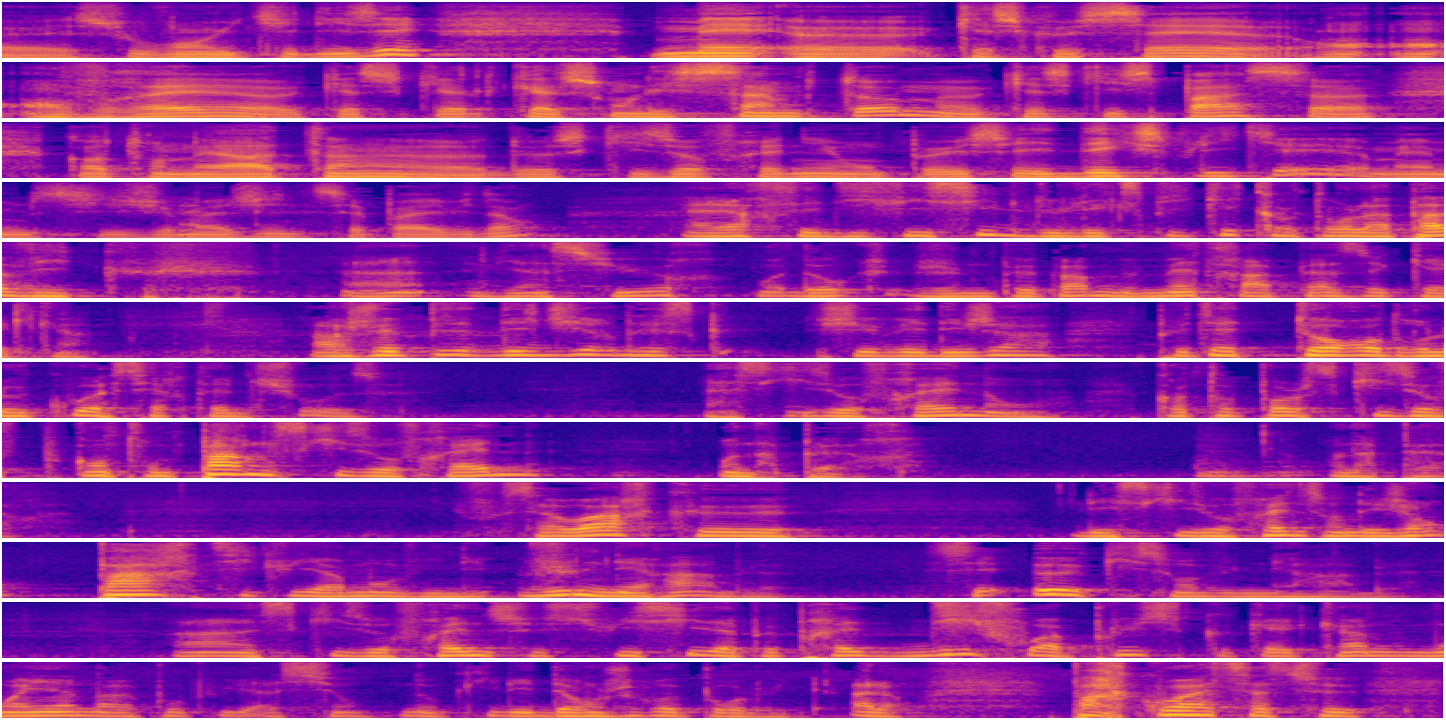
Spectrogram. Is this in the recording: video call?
no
